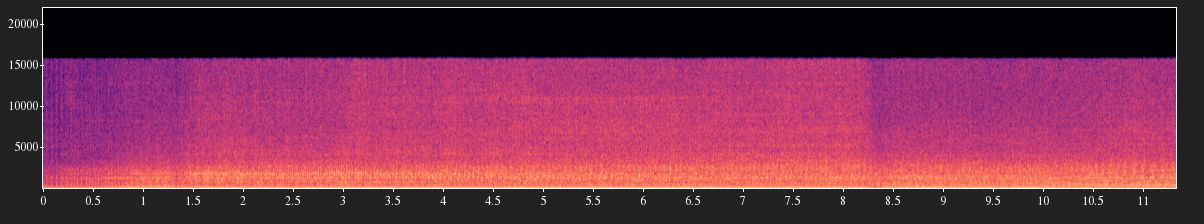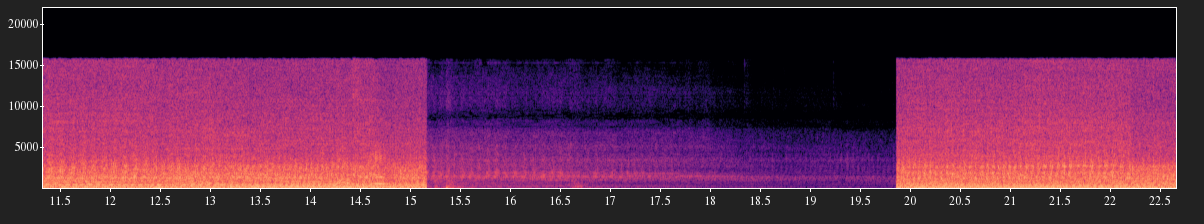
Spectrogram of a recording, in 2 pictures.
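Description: Tandem paramotor trike's engine and propeller rising to full throttle for the takeoff run, then running loud and steady. About fifteen seconds in the sound drops away suddenly and comes back at full power about five seconds later.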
